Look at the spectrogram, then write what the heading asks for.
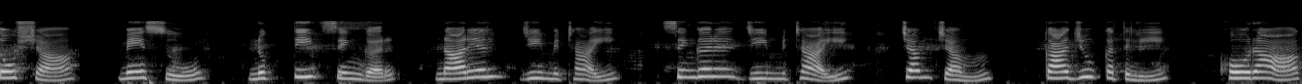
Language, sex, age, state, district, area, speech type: Sindhi, female, 45-60, Uttar Pradesh, Lucknow, rural, spontaneous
